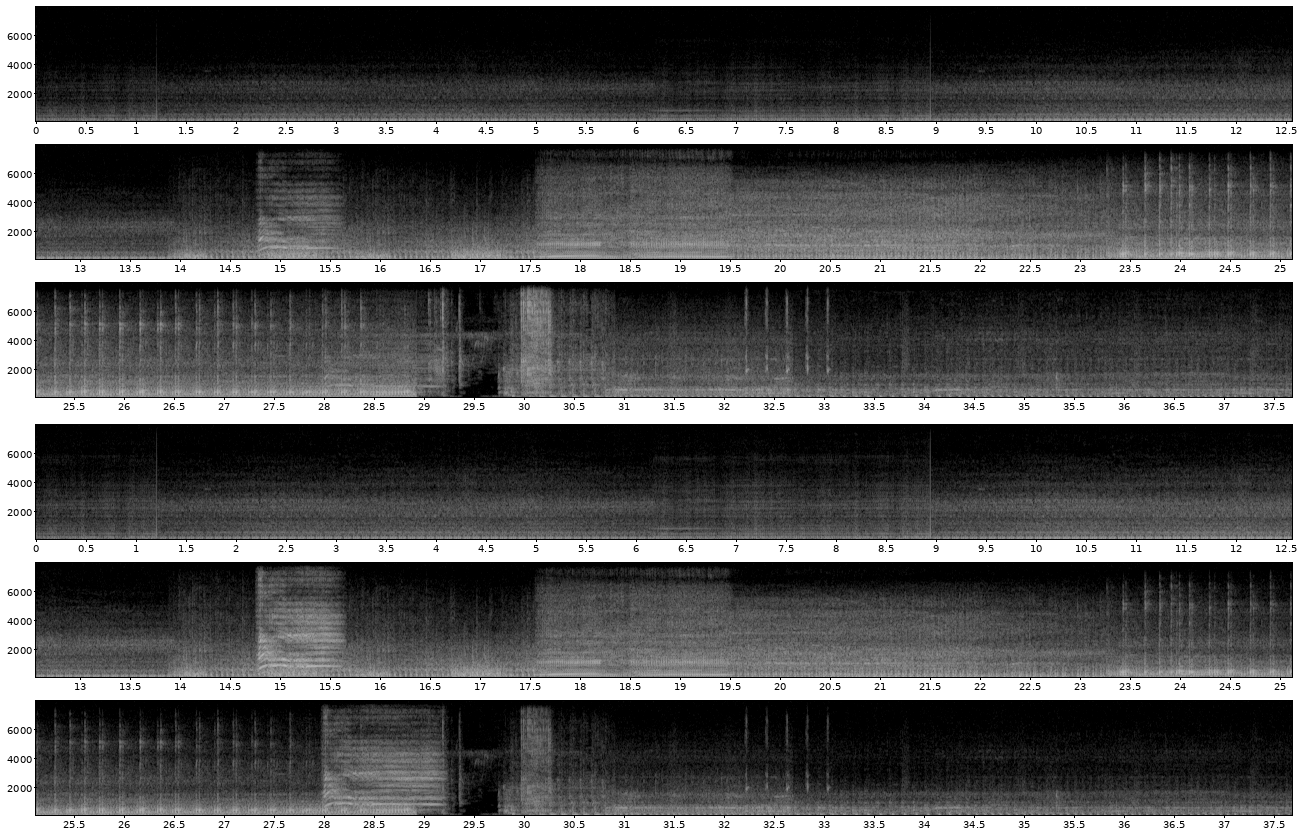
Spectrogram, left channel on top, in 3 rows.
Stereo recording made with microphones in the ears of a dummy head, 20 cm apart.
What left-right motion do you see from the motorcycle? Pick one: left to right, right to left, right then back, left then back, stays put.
right to left.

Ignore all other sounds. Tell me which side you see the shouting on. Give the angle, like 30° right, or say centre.
70° right.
